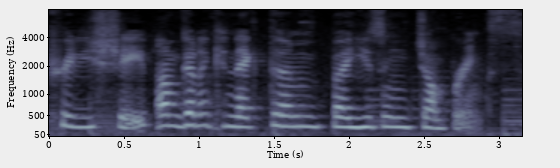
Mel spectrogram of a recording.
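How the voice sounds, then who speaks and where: Music in the background behind a woman's high voice at a moderate pace. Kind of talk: casual DIY tutorial talk.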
